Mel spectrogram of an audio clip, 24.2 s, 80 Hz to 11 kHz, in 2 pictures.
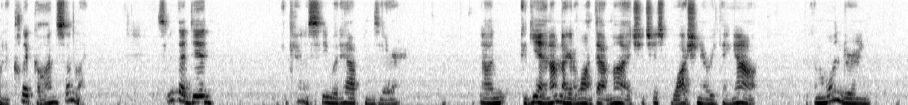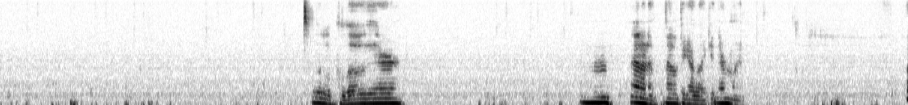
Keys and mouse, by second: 0.8 click, 4.5 click, 18.8 click, 22.2 click.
